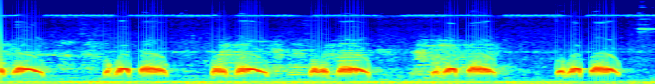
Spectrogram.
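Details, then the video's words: Spotted dove singing 'gù' coos in clusters of two or three arched, falling notes, spaced by short gaps, over a persistent low droning hum. "Tiếng chim cu gáy có giọng gù hay nhất"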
